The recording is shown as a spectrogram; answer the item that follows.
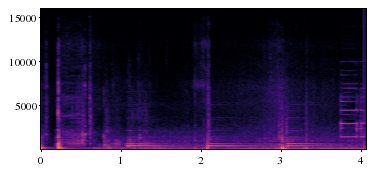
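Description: Honda N-BOX's three-cylinder kei-car engine being started and settling into a steady idle, heard from inside the cabin. A two-note warning chime repeats about once a second over it.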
